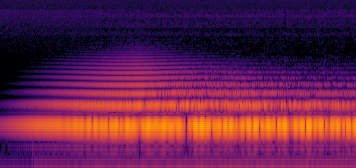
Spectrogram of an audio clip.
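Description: A single sustained electronic drone on one steady pitch, swelling in over about the first second and then holding with a slight waver.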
